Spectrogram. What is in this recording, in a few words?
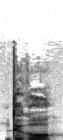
"dwgoo", Apatani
